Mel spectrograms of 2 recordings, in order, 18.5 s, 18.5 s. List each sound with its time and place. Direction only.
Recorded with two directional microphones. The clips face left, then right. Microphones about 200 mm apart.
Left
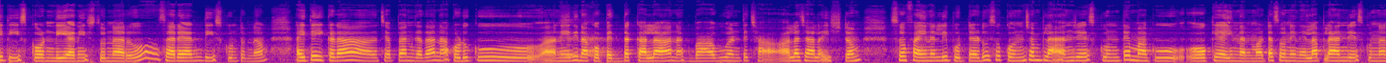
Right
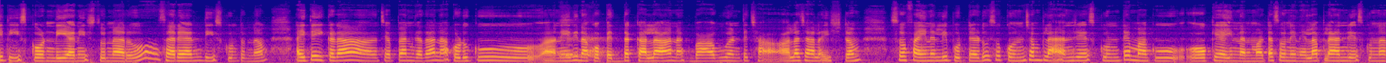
0.0 s a woman's voice: 40° left (ahead or behind)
